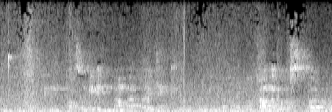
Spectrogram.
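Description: A young man speaks calmly through a microphone and loudspeakers in a large echoing hall.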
